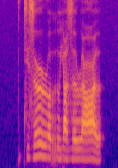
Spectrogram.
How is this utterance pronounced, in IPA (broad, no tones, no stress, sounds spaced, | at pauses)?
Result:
tʲ ə z ə˞ ɹ ɔ r u j ɑ z ə ɹ ə ʕ ə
